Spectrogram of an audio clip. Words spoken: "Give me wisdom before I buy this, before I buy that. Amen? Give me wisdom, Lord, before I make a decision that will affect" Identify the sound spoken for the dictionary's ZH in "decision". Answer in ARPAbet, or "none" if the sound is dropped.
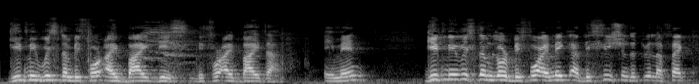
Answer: SH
